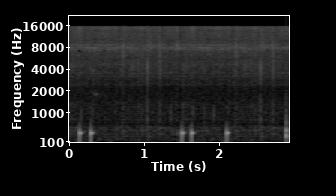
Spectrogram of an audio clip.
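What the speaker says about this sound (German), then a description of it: "Das Brutzeln ist ein bisschen..." Sizzling in the video game Grounded: soft, sharp pops and crackles recurring at irregular intervals over a quiet hiss, faint and with no talking.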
